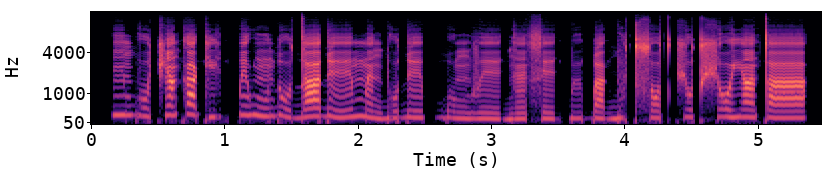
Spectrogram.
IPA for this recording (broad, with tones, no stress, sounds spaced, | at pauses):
ĩ˧ b o˨ t͡ʃ ã˦ k a˦˨ k j i˧ k͡p e˦ w ũ˨˦ ɗ o˨ d a˦ ɗ eː˨˦ m ɛ̃˨ ɡ͡b o˧ ɗ eː˧ p ɓ o˨ ŋ v eː˨ ɡ ɛ̃˨ s eː˨ k͡p ɨ˧ ɓ a˧ ɡ͡b u˦ t s ɔ˧ t t͡ʃ o˦ t ʃ ɔ˦ j ã˦ t aː˦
